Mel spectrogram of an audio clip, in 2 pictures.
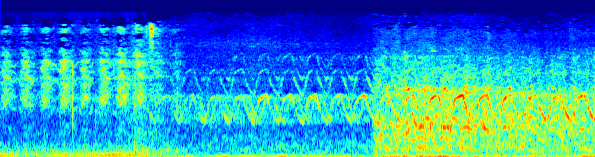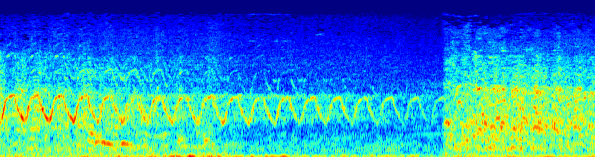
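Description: Emergency siren in a fast rising-and-falling yelp, several sweeps a second. It changes tone about a second and a half in, gets louder about four seconds in, and dips briefly near the end.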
